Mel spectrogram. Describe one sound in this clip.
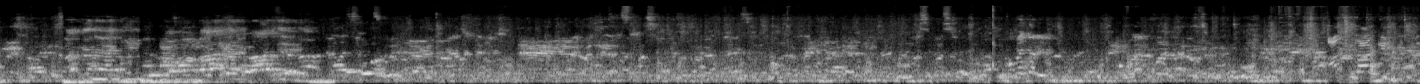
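Several voices chatter in a room.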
